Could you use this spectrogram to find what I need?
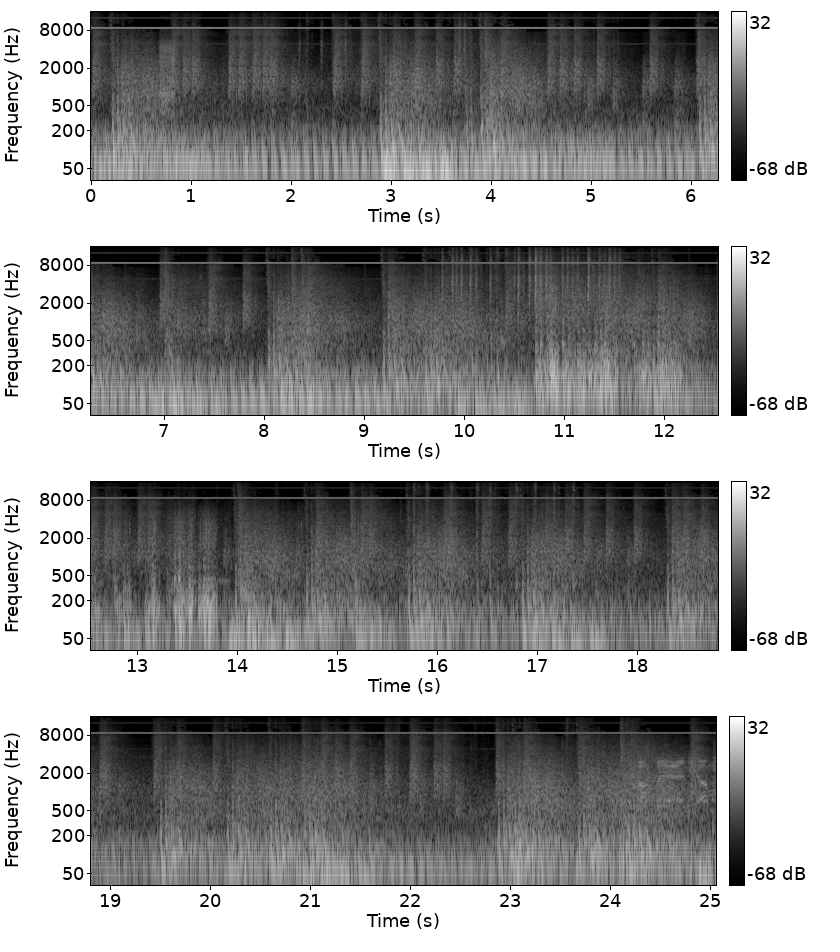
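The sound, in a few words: heavy gunfire in the video game Modern Warfare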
